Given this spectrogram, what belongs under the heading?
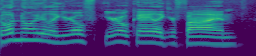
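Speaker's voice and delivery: put-on giggly voice. Retelling what the two ladies said: imitating ladies giggling while talking. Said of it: "kinda giggling".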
